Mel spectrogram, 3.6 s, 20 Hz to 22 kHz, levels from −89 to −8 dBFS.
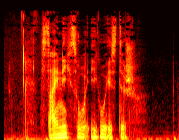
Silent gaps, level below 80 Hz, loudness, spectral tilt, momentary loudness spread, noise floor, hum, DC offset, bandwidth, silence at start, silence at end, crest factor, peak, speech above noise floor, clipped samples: none; -42 dBFS; -24 LUFS; -4 dB/octave; 10 LU; -50 dBFS; none; under 0.1%; 16 kHz; 0.15 s; 0.05 s; 26 dB; 0 dBFS; 27 dB; under 0.1%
